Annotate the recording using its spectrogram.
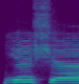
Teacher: یہ الف جو ہے اس کے اوپر بڑی مد آ رہی ہے تو اس کو ہم کھنچاؤ دیں گے، لمبا ادا کریں گے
